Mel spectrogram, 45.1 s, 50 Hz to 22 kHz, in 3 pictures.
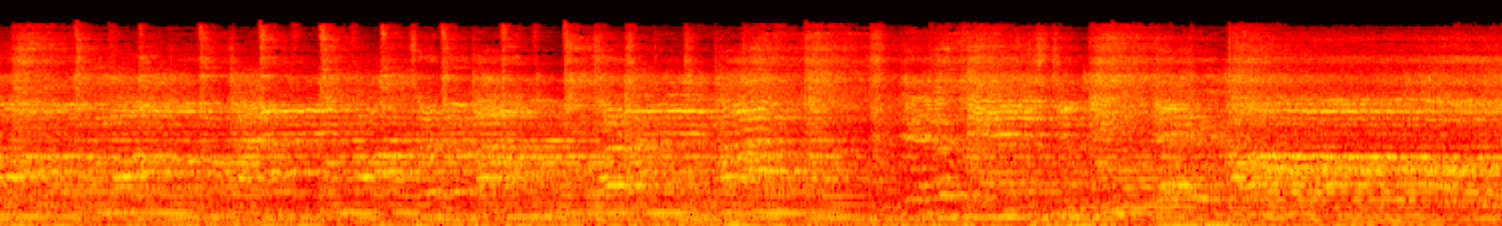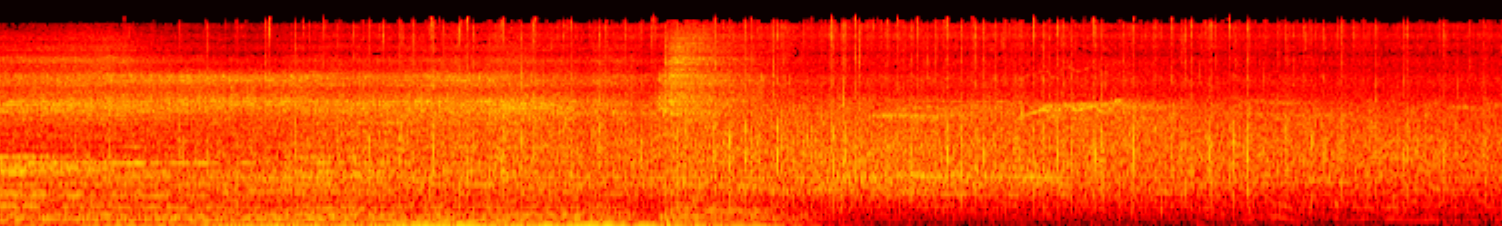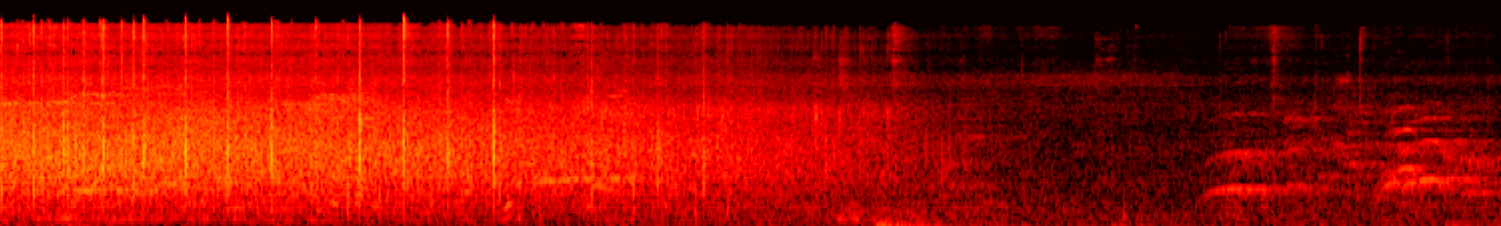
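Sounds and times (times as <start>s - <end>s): live band closing chord: 0.0s - 23.6s
audience applauding: 15.8s - 39.2s.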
